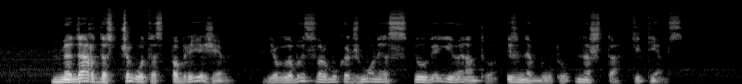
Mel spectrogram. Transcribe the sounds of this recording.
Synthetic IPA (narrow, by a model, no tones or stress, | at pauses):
mʲɛd̪ɐɾd̪ɐst͡ʃʲɔbuːt̪ɐspɐbʲɾʲeːʒʲeː | jɔklˠɐbɐɪsʋɐɾbʊkɐt̪ʒmoːnʲeːsɪlˠɡʲɐɪɡʲiːʋʲæˑnt̪uːɪɾnʲɛbuːt̪uːnɐʃt̪ɐ̰kʲɪt̪ʲiɛms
